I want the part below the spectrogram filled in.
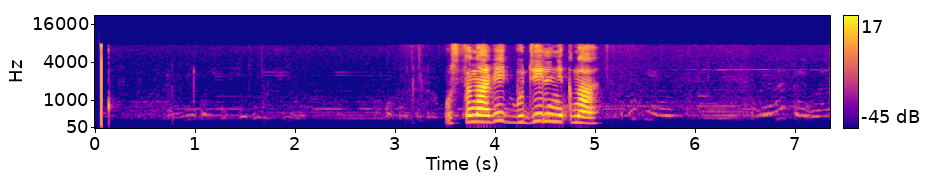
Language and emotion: Russian, neutral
